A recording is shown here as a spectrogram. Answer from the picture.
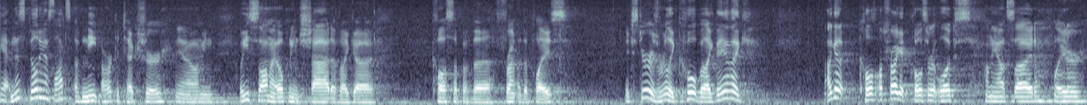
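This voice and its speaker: A man talks at a fairly quick pace, his intonation lively. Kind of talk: casual vlog chat. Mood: impressed, enthusiastic. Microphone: phone near.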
